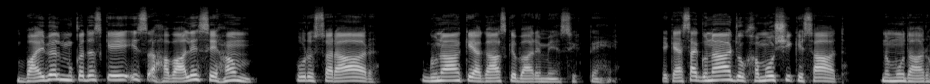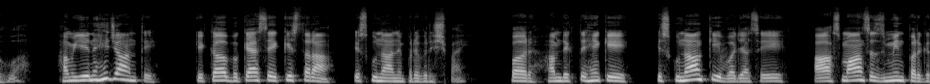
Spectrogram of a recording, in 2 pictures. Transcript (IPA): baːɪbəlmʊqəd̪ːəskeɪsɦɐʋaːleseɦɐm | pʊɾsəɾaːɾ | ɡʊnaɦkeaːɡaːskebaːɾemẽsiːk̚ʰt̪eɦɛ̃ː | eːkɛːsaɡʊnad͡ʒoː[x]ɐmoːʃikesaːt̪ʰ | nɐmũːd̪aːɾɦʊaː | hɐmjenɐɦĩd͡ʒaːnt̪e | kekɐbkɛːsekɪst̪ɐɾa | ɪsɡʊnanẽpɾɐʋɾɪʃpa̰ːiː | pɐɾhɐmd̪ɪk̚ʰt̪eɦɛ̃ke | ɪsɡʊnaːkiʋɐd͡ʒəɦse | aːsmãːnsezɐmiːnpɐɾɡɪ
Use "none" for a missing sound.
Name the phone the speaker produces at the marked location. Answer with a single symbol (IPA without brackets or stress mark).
x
